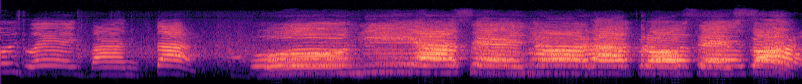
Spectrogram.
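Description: A group of young children singing a greeting song to their teacher: a few short sung phrases, then a longer continuous passage from about two and a half seconds in.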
